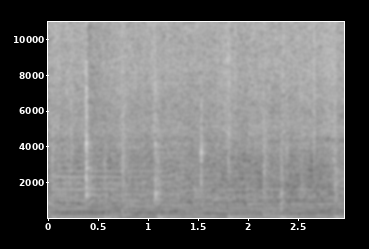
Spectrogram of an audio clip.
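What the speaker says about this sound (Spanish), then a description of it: "un poco de aceite en el sartén a fuego medio y sofreímos la cebolla primero" Onion, garlic and ginger fry in oil in a pan over medium heat for a vegan curry, sizzling loudly and steadily while a utensil stirs with regular scraping knocks.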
